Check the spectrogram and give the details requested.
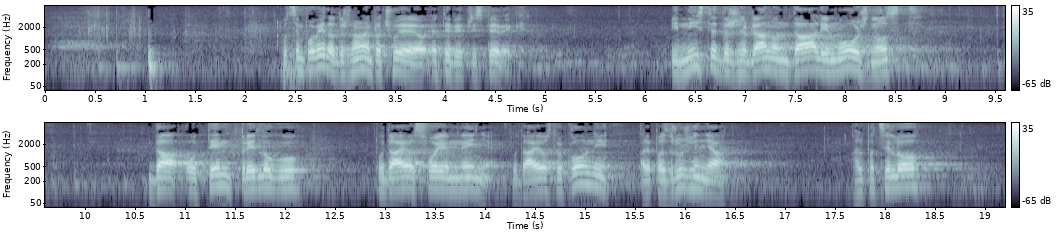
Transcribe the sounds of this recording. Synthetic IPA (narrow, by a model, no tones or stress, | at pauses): kɔt̪sɛmpɔʋeːd̪awd̪əɾʒawlʲjaːnɛplat͡ʃuːjɛjɔʔɛt̪ɛbipɾispeːʋɛ̰k | inːiːst̪ɛd̪əɾʒawljaːnɔmd̪aːlimoːʒnɔst̪ | d̪aʔɔt̪empɾeːd̪lɔɡu | pɔd̪aːjɔsʋoːjɛmnɛːnjɛ̰pɔd̪aːjjɔst̪ɾɔkɔwnia̰lipazd̪ɾuːʒɛnja | alpat̪sɛlo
